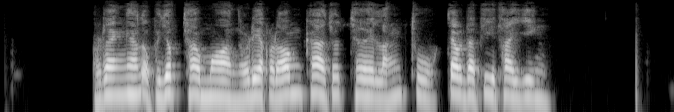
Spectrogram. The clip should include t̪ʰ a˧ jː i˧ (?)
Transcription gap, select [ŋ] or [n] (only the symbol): ŋ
